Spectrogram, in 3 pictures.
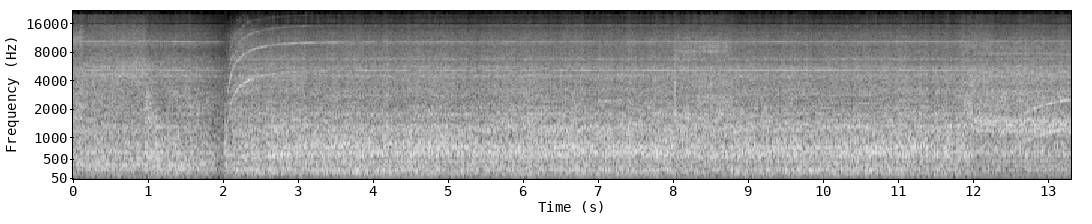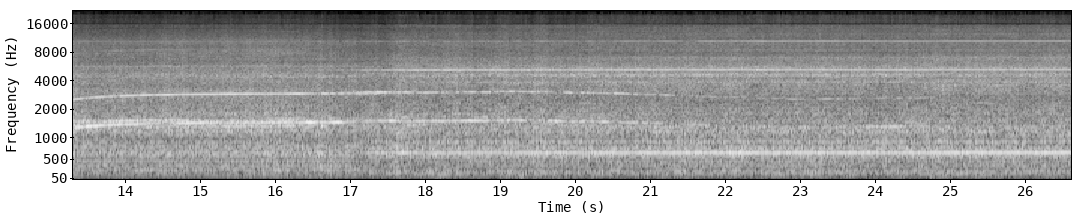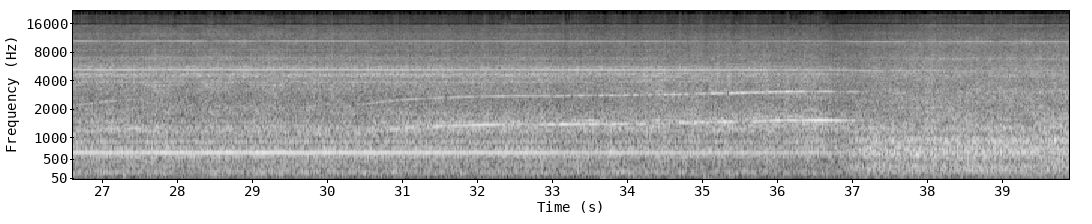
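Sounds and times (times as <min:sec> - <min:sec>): vacuum cleaner whining: 0:00.0 - 0:39.9.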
